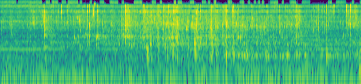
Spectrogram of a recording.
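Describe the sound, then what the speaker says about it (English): Reduced sauce poured from a pan into a saucepan while cooking a Christmas dinner: a continuous liquid splash and trickle with small clinks and taps, steady and close throughout. "And now I'm going to pour this into a saucepan."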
